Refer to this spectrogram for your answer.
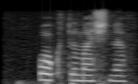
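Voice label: "октымасьны", Komi, female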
